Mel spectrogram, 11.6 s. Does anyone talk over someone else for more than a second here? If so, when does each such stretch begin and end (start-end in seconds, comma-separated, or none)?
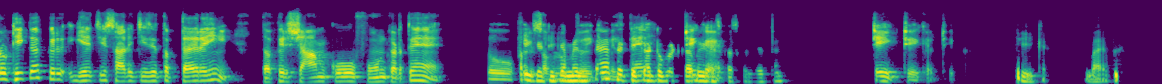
5.2-7.2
